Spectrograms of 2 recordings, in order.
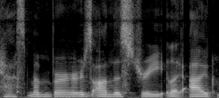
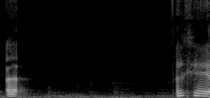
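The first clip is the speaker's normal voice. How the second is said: play-acted breathy half-whisper, thoroughly unimpressed; 5 semitones higher, 4 dB quieter than usual. Retelling a call about a first salary, imitating unimpressed mom. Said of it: "very unimpressed".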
